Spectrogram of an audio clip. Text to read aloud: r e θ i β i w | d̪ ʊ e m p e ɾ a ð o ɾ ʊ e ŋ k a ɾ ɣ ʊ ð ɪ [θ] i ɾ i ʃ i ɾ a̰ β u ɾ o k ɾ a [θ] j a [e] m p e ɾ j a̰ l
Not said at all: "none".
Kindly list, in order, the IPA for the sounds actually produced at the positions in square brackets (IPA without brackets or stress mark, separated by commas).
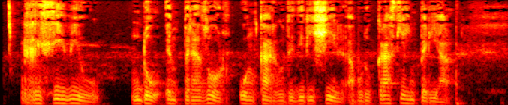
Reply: ð, θ, i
